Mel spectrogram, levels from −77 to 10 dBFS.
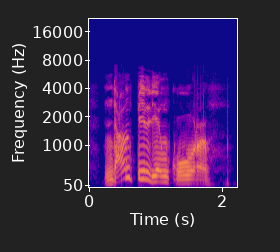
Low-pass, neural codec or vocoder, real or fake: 7.2 kHz; none; real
